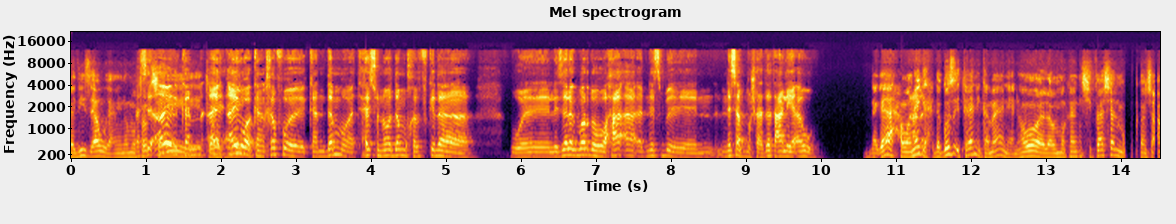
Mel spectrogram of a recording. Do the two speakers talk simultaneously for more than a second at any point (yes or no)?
yes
